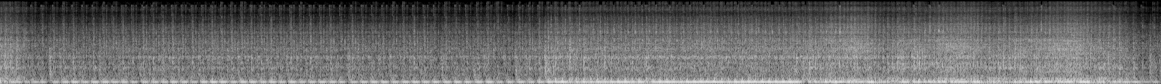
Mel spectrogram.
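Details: Honda CB150R at idle with a coarse, uneven rattle over the beat; rough clattering engine noise seeming to come from the upper left of the engine, cause not yet confirmed.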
